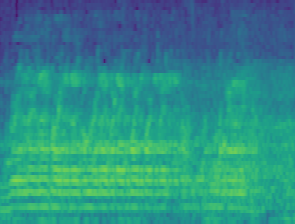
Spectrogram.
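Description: Someone gargles loudly and continuously for about two seconds, a bubbling, throaty rattle with a voiced tone running through it.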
